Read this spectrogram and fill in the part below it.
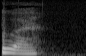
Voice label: vowel in tour, Kiwi English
